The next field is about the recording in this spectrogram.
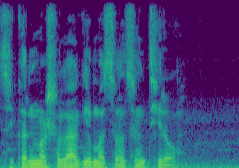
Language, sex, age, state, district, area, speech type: Manipuri, male, 30-45, Manipur, Churachandpur, rural, read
